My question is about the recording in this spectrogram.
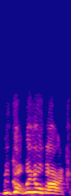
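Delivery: put-on very high, excited children's cheer; imitating overjoyed kids. Children welcoming their lost cat home, overjoyed. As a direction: squeal it like thrilled kids. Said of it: "the kids are over the moon".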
